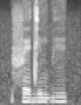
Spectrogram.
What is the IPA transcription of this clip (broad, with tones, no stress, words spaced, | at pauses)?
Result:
fɛ˨de˨mɓɪ˦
